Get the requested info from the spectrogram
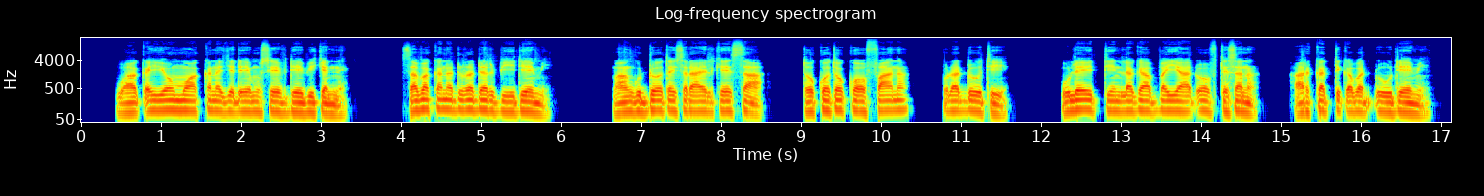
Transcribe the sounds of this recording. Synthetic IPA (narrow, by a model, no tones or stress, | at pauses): waːkʼɐjːoːmːoːɐkːɐnɐd͡ʒɛᶑe̞ːmʊse̞ːfd̪e̞ːbiːkɛnːɛ | sɐbɐkɐnɐd̪ʊɾɐd̪ɐɾbiːd̪e̞ːmɪ | maːŋɡʊd̪ːo̞ːt̪ɐɪsɾaːʔɛlke̞ːsːaː | t̪ɔkːɔt̪ɔkːɔːfːaːnɐ | fʊ̰ᶑɐᶑuːt̪ɪ | ʔʊle̞ːɪt̪ːiːnlɐɡaːbːɐjːaːᶑo̞ːft̪ɛsɐnɐ | hɐ̰ɾkɐt̪ːɪkʼɐbɐᶑuːd̪e̞ːmɪ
